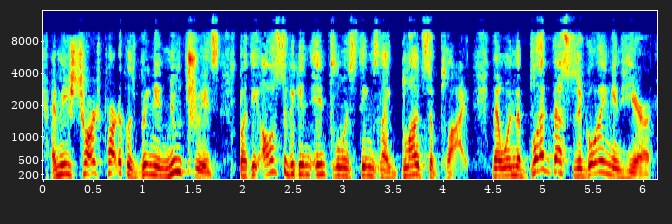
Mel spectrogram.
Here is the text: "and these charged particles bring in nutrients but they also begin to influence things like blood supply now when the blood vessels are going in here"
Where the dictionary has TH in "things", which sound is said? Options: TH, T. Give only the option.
TH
